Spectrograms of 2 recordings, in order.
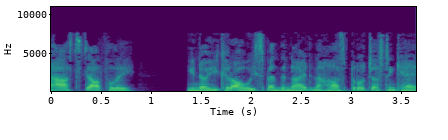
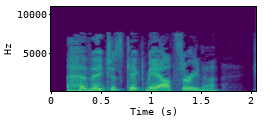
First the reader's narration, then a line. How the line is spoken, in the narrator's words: Julie said with a laugh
